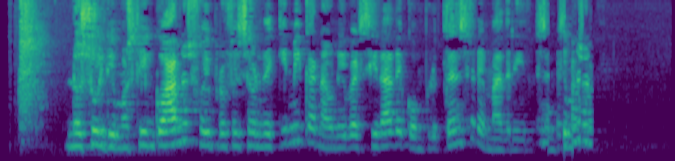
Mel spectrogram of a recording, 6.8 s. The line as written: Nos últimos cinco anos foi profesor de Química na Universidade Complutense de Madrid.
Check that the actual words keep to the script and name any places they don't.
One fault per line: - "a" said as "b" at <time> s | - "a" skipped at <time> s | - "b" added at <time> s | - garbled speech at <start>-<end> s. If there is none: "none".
- garbled speech at 5.4-6.0 s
